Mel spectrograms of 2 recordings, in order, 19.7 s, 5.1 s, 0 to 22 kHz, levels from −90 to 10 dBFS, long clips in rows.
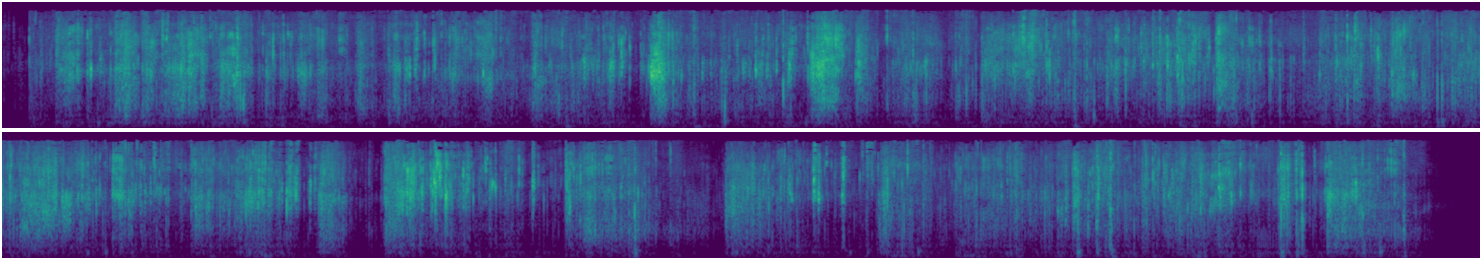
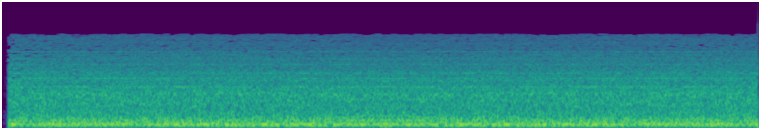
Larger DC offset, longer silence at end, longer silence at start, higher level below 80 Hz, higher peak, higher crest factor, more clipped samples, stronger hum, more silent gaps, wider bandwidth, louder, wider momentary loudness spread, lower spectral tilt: neither; first, 0.45 s vs 0 s; first, 0.2 s vs 0.05 s; second, -88 dBFS vs -30 dBFS; about the same, -2 dBFS vs 0 dBFS; first, 26 dB vs 12 dB; neither; neither; neither; first, 17 kHz vs 8 kHz; second, -24 LUFS vs -13 LUFS; first, 17 LU vs 1 LU; second, 6 dB/octave vs -7.5 dB/octave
